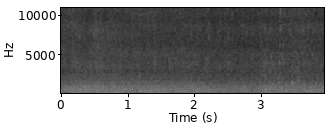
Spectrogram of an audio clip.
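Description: A continuous, hissing wash of ocean surf on a beach rolls along at a steady level, with no distinct individual wave crashes standing out and no voices present.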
